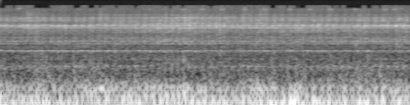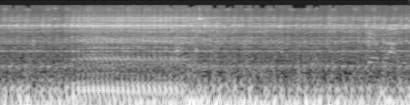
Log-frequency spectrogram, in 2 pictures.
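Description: Sport motorcycle engine running at low speed as the bike rolls slowly over sand, growing louder for a moment about seven to eight seconds in.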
